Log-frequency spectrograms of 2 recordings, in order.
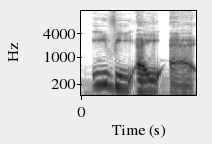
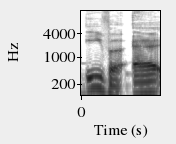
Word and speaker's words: EVA Air: EVA Air is the correct way to pronounce it. However, saying it like EVA Air is also acceptable, so don't worry about it.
